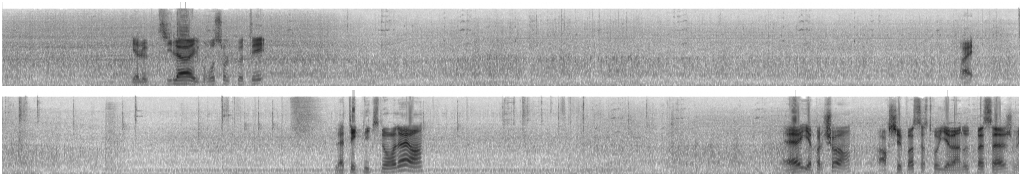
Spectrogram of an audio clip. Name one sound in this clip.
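A truck engine rumbles low and steady as the truck crawls over rocks.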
